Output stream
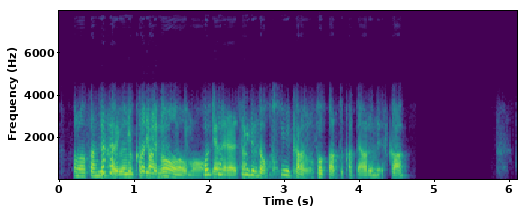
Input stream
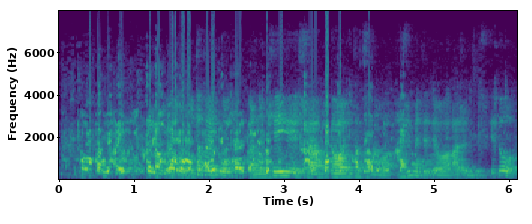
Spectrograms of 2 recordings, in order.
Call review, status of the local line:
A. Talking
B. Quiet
A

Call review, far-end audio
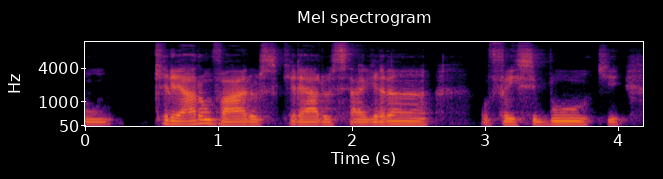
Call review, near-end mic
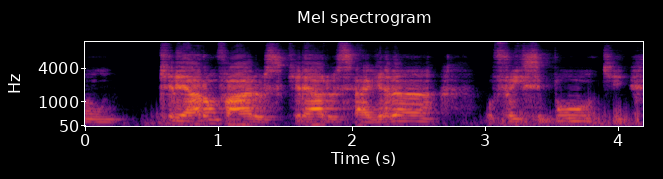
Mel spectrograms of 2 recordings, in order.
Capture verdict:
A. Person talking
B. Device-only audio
B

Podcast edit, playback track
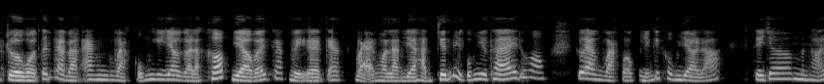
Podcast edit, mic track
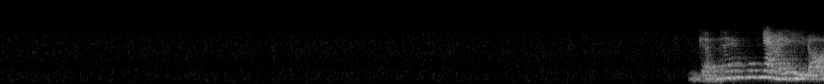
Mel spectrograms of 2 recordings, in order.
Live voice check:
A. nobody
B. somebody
B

